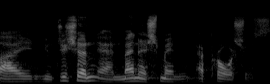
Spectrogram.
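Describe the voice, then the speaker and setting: A man speaks at a fairly slow pace with a non-native accent and ordinary pitch variation. The sound is dry and close, with no echo. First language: not English. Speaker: livestock nutrition expert. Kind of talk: conference presentation.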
